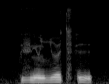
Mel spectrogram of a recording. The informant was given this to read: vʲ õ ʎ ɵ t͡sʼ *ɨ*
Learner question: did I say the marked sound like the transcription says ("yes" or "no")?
yes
